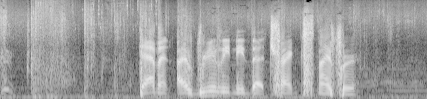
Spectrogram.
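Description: Footsteps run over dry ground.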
